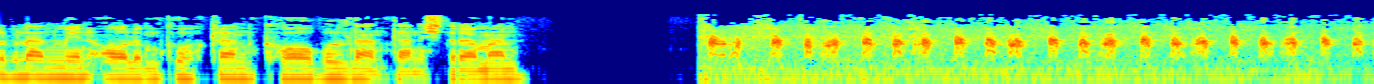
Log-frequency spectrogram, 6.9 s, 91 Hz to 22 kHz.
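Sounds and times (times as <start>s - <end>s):
speech: 0.0s - 2.7s
fighting partridges calling in northern Afghanistan: 3.5s - 6.8s.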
